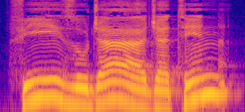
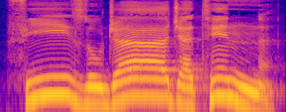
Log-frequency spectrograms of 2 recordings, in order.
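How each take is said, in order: The two takes are said the same way.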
